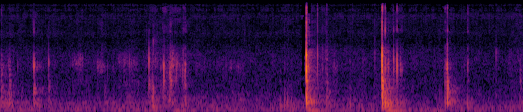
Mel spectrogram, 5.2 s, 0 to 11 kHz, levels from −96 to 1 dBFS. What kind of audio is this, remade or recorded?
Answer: recorded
